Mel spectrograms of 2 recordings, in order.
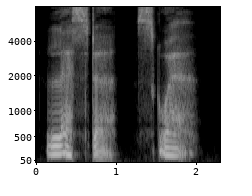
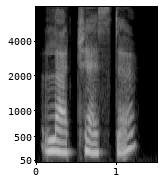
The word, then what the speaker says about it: Leicester: Leicester Square, two syllables. – Why not Leicester? – No idea.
